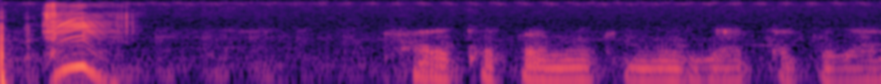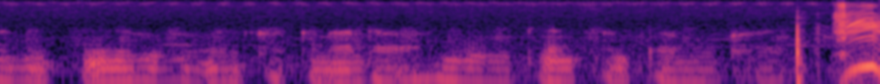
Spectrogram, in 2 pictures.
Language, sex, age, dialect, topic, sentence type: Magahi, male, 31-35, Southern, agriculture, statement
